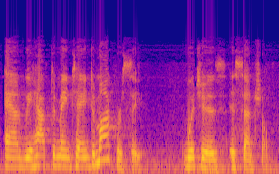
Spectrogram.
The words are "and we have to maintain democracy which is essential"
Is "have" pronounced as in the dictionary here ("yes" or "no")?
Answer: no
